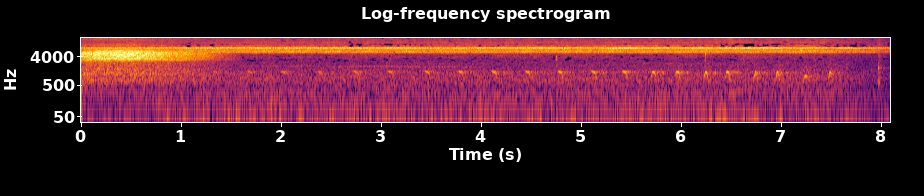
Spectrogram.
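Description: Rainforest insect chorus: one steady high trill, with a louder high hiss of insects for the first second or so. Over it comes a run of short, evenly spaced chirps, about three a second, from another calling animal.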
